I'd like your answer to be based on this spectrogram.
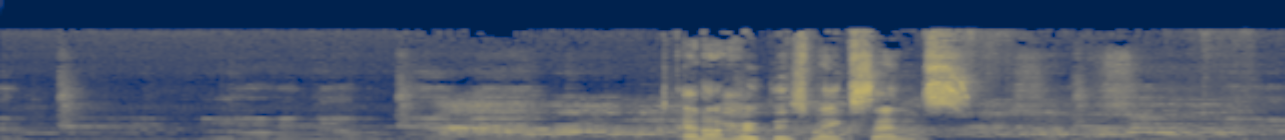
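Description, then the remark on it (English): An adult talks steadily while the adult's young daughter's high-pitched voice breaks in from the background with a short, lively burst of chatter, fairly loud for about a second. “And I'm sorry you can hear my daughter in the background, but it is what it is.”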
